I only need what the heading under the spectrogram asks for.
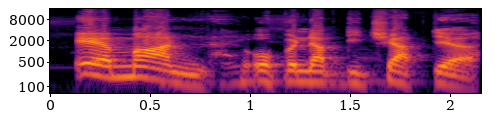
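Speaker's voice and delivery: put-on Jamaican accent. Showing off voices for voice acting work: put-on Jamaican accent. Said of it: "I can do Jamaican".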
